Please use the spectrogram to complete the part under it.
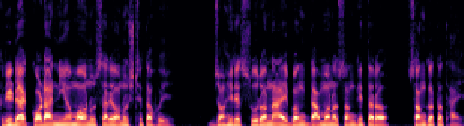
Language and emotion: Odia, neutral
